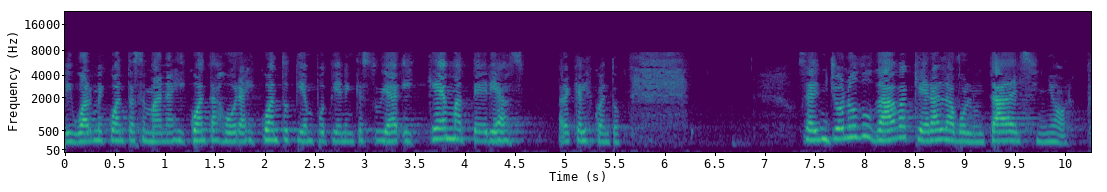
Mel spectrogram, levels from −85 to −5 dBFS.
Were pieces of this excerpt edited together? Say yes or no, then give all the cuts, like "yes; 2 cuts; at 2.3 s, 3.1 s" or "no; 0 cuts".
yes; 2 cuts; at 6.2 s, 7.5 s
